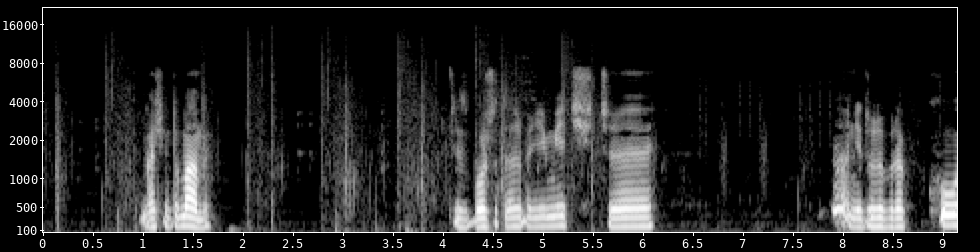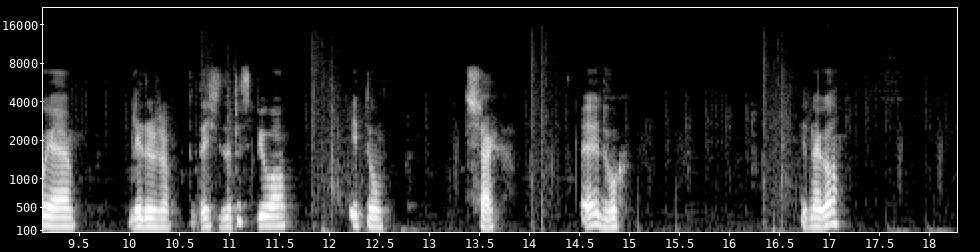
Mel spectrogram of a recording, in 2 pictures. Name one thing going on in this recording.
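A boy talks with animation, close to a microphone.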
